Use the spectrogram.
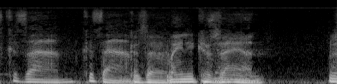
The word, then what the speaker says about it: Kazan: That could be They could call it Lanni Kazane or there's a Yeah, they've called me everything. You can call me Tada. Do we have it right? Laney Kazan. Laney Kazan. We got it. Not Kazan.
